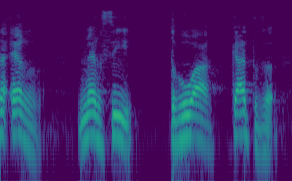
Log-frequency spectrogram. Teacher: اعتادوا أن يجعلوا الحرف الار اللي هو الراء يعني ار يجعلونه غينا · Term: قلب الراء غينا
